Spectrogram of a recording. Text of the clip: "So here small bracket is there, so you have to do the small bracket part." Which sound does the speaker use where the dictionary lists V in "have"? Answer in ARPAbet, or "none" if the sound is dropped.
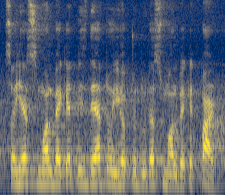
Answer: B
